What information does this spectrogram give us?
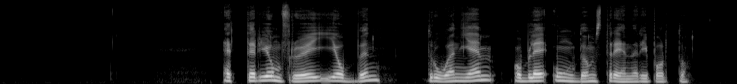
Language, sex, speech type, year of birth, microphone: Norwegian, male, read, 1972, Shure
